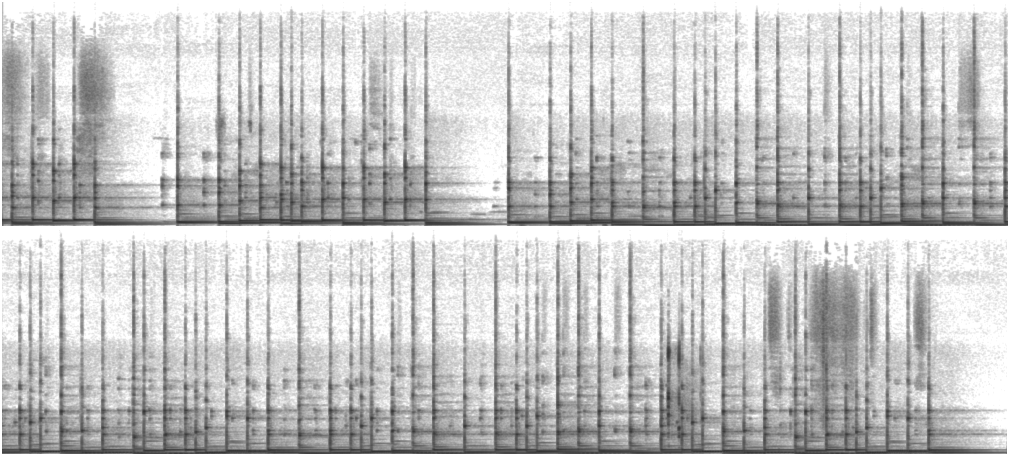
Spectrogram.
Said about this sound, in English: I actually have this what Tick Tones different popular or trending or whatever songs and turn them into iPhone ringtone.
